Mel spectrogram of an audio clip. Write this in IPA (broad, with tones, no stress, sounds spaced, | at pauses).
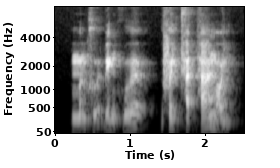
m ə˨˩ m x ṵ˧˨ ə̯ ɓ e˨˩ ŋ h w u˧ ə̯ | f ə˧˩ j t̪ʰ a˨˩ t̚ h aː˨˦ ŋ ɔ˧˩˨ j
